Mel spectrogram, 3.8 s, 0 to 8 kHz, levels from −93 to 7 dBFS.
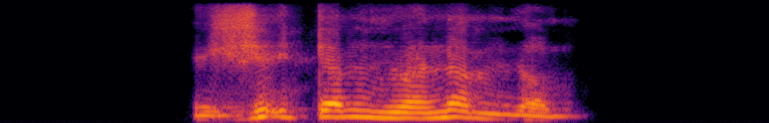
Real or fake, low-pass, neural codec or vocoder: fake; 7.2 kHz; codec, 16 kHz, 2 kbps, FreqCodec, smaller model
